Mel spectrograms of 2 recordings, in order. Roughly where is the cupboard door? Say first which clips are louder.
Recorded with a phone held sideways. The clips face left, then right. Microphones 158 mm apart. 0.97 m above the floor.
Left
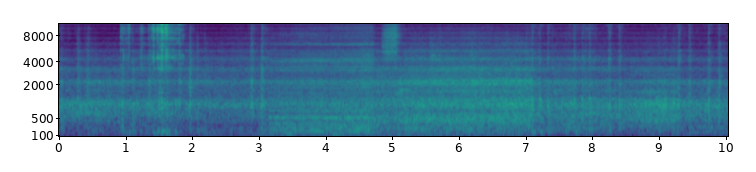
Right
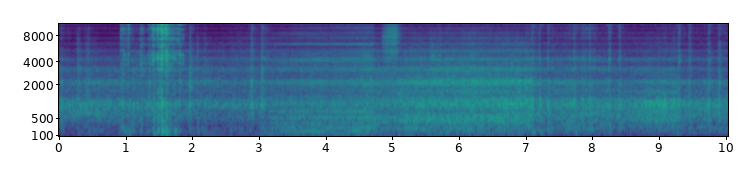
Left 2 dB; left.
